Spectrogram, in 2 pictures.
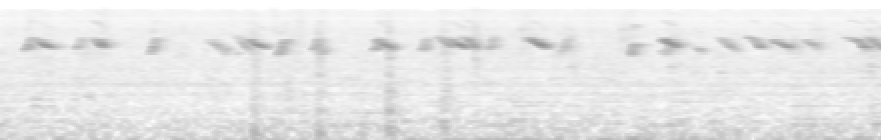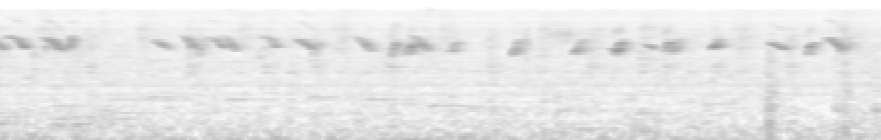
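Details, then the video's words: Black Australorp chicks, nine of them, just arrived and settling into a brooder; dense overlapping high-pitched peeping runs continuously throughout, backed by a constant low mechanical hum. "Black Australorp Chicks"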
